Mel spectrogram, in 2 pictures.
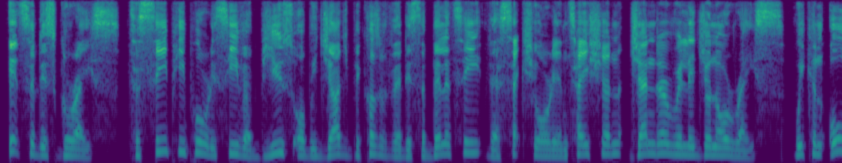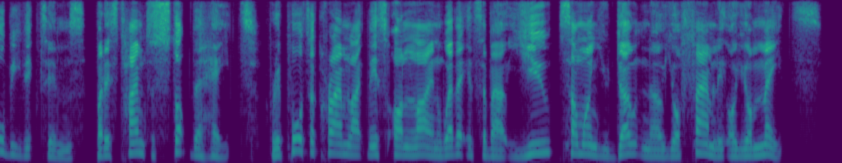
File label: Commercial; Hate Crime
